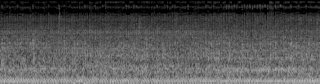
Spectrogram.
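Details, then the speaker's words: Case D40 tractor diesel run after its power steering hoses were replaced and refilled, checking for leaks with the water not hooked up: a smooth, even low chug with no knocks or stumbles, a healthy idle. "Okay, so we're going to turn that on, make sure we don't have any leaks, and we'll put everything back together. Okay, so far so good."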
